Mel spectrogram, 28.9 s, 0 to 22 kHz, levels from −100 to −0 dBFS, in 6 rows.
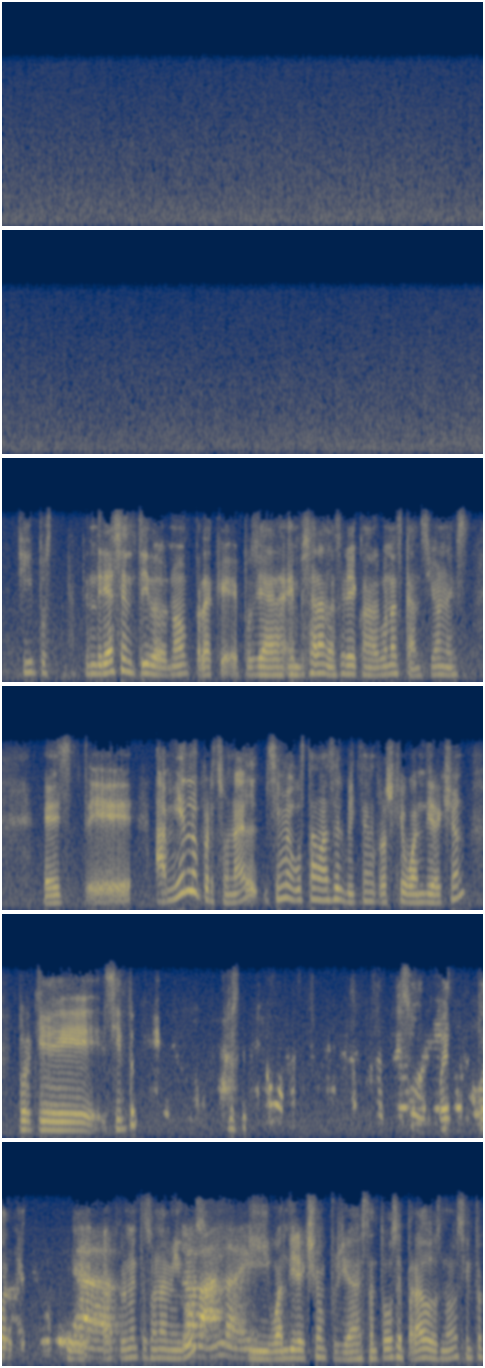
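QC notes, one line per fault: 20.55–21.02 s and 21.61–24.79 s, speech suppressed in double talk: the talker's speech sinks by as much as about 25 dB, briefly at first and then for roughly three seconds. The likely cause is an echo canceller that could not separate the talker from loudspeaker echo while both sides spoke, so it turned both down.
21.15–21.86 s, 22.48–22.79 s, 23.24–24.18 s, 24.6–25.23 s and 25.85–26.6 s, other side's voice leaking through: a second voice surfaces in short stretches. It is faint at 22.48 s and close to or slightly above the talker's level from 24.6 s on. This is likely loudspeaker playback that the echo canceller failed to remove from the microphone.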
